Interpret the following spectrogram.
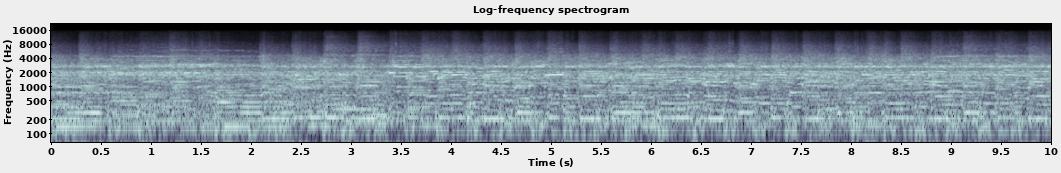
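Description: Live rock band playing, electric guitar to the fore over drums, recorded on VHS tape.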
